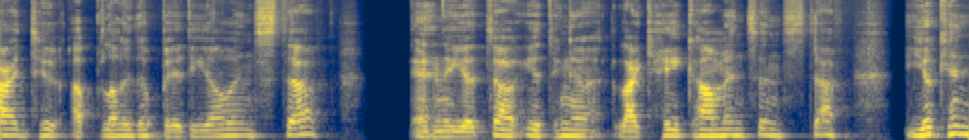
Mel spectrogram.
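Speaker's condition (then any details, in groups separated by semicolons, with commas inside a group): Cerebral palsy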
